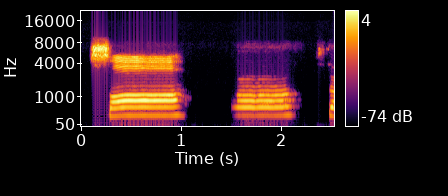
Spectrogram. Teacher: pada huruf shad enggak ada shofirnya ya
